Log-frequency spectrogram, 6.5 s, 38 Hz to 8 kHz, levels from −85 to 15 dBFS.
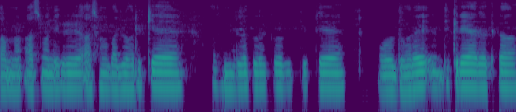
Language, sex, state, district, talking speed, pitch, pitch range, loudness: Rajasthani, male, Rajasthan, Nagaur, 225 wpm, 125 Hz, 120-130 Hz, -40 LUFS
